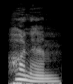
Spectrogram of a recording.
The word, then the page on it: mais: [mɛ]; /me/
